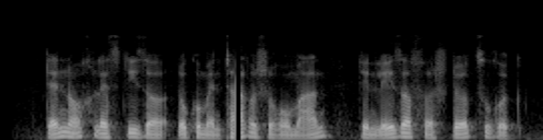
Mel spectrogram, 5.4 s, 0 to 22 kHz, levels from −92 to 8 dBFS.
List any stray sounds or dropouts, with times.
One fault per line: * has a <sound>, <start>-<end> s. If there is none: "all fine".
* has a dropout, 2.3-2.4 s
